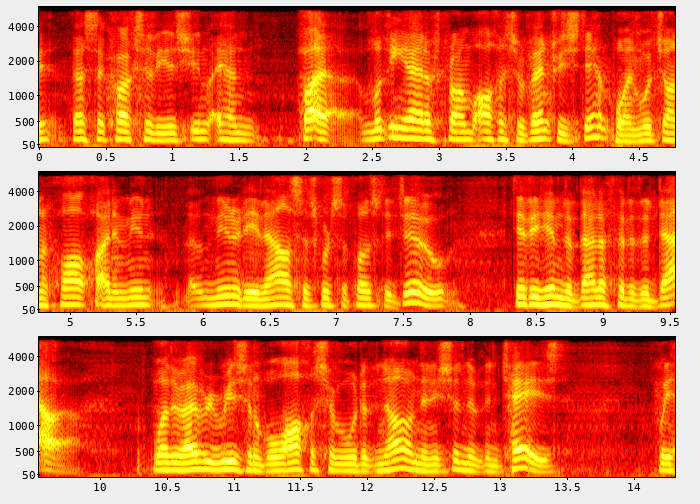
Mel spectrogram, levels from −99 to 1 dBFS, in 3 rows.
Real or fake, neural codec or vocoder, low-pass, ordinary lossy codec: fake; autoencoder, 22.05 kHz, a latent of 192 numbers a frame, VITS, trained on many speakers; 5.4 kHz; AAC, 32 kbps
